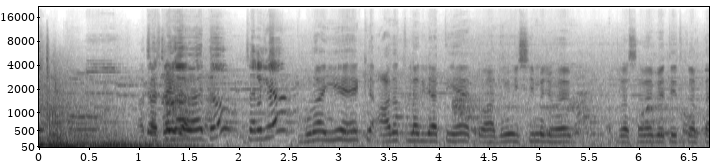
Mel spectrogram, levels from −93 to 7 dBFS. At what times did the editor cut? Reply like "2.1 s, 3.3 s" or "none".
2.6 s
